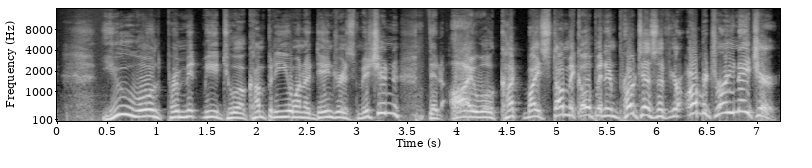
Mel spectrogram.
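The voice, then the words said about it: Bad put-on samurai voice. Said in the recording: “my terrible samurai impersonation.”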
